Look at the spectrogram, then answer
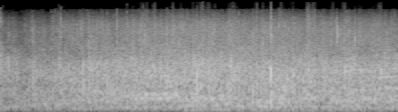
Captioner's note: audience applauding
